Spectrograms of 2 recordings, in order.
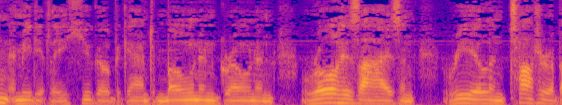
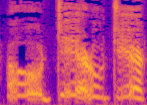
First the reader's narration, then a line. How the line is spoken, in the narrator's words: cried the benevolent stranger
